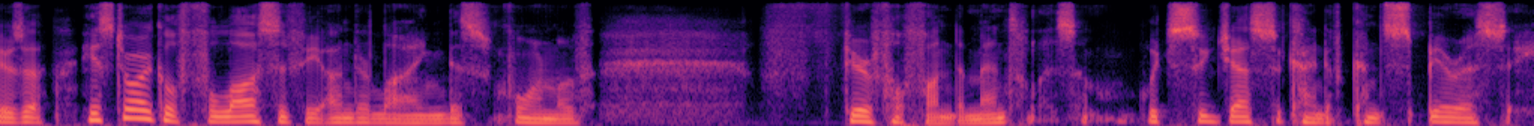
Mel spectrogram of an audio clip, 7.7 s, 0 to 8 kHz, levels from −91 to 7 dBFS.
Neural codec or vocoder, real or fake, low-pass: codec, 16 kHz, 4 kbps, X-Codec, HuBERT features, trained on LibriSpeech; fake; 7.2 kHz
